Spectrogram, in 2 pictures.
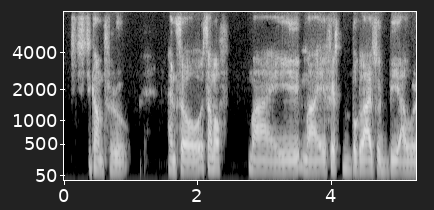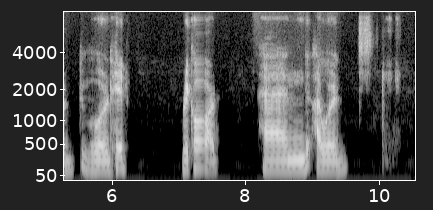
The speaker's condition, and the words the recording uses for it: Stuttering. So sometimes I want to use, say, the word car, but because I know that I will stutter on the word car, I'll say the word vehicle, right?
